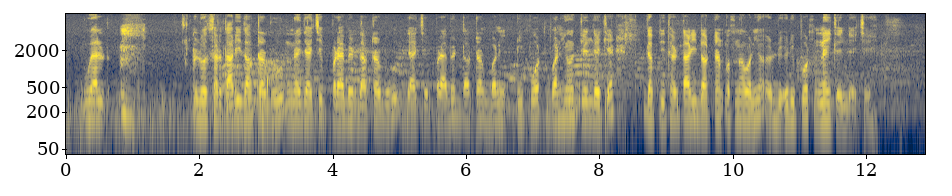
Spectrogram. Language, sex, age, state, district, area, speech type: Maithili, male, 18-30, Bihar, Begusarai, rural, spontaneous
